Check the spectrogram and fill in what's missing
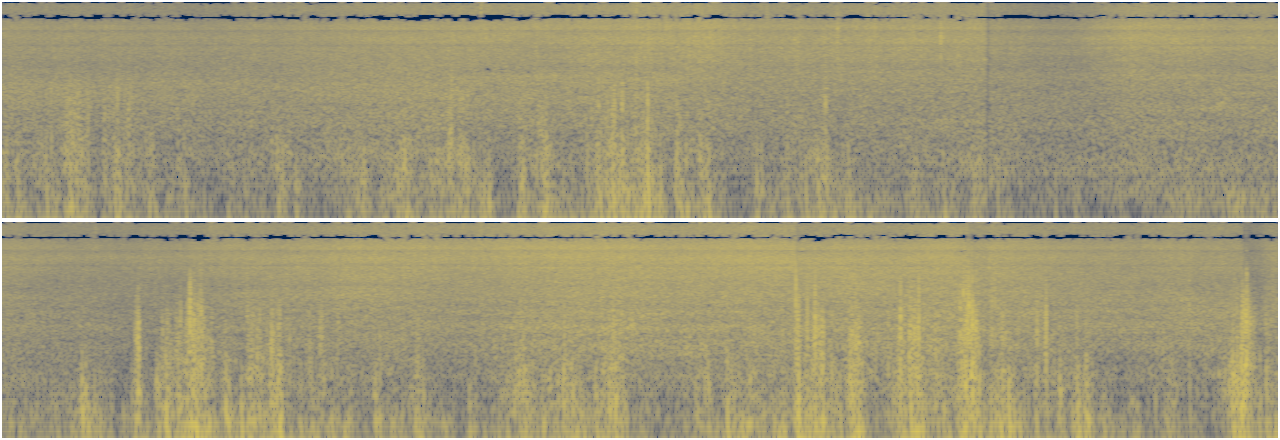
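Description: Strong storm wind gusting outdoors past evergreen trees and bamboo, a roaring, buffeting rush against the microphone that swells and surges in waves, loud and continuous without talk.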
